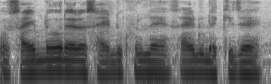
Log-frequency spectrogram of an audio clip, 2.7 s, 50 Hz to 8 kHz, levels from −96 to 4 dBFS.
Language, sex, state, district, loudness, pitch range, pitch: Rajasthani, male, Rajasthan, Churu, -15 LUFS, 95-105 Hz, 100 Hz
